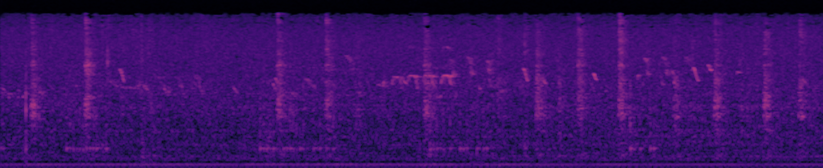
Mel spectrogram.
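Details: Two-week-old northern bobwhite quail chicks give a scatter of short, high peeps and soft chips over a steady low mechanical hum.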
